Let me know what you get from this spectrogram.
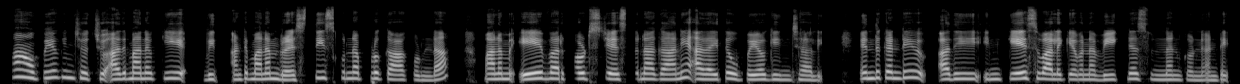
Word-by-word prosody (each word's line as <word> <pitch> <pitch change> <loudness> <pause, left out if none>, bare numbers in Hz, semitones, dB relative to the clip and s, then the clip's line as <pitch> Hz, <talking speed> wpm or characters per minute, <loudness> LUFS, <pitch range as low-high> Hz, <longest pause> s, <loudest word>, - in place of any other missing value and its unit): ఆ! 350 - +4 0.2
ఉపయోగించొచ్చు. 295 -3 -3
అది 245 +2 +2
మనకి 270 +1 -1 0.3
వి 235 - +1 0.2
అంటే, 230 +4 -3
మనం 255 +2 +2
రెస్ట్ 210 -1 +1
తీసుకున్నప్పుడు 275 -1 -2
కాకుండా 215 -1 -2 0.5
మనం 255 0 +3 0.2
ఏ - - +9 0.2
వర్క్‌ఔట్స్ 265 0 +1
చేస్తున్నా 255 +1 +1
గానీ 240 +6 +1
అదైతే 235 +1 0
ఉపయోగించాలి. 220 -2 -2 0.4
ఎందుకంటే, 295 +1 0 0.4
అది 255 +1 0 0.3
ఇన్‌ 245 0 -4
కేస్ 275 +1 +7
వాళ్ళకేమన్నా 230 -1 +1
వీక్‍నెస్ 250 +3 -1
ఉందనుకోండి 215 -2 -6
అంటే, 200 +2 -5
245 Hz, 120 wpm, -22 LUFS, 225-270 Hz, 0.5 s, ఏ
